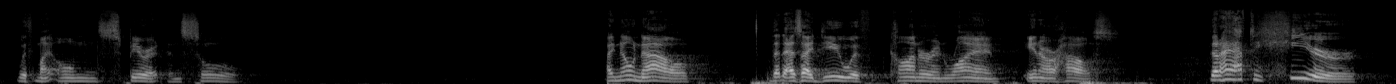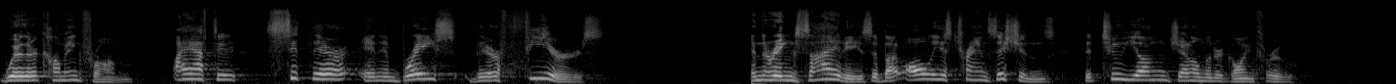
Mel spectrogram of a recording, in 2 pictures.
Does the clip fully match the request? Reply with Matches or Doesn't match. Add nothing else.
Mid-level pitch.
Matches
